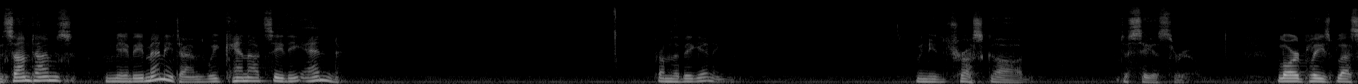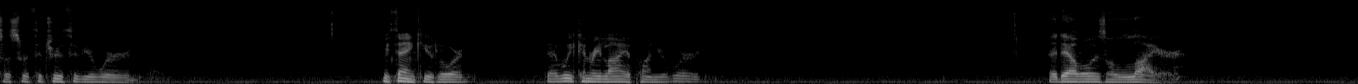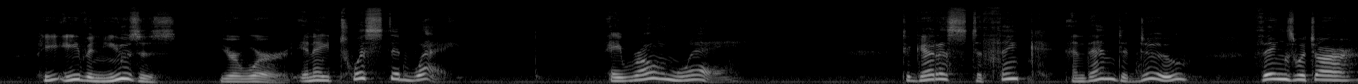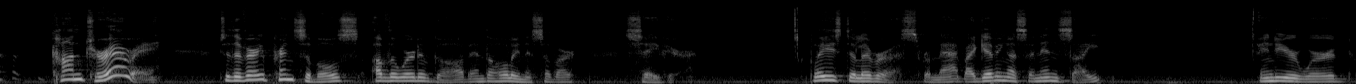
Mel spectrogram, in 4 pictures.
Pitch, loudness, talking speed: 120 Hz, -34 LUFS, 110 wpm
